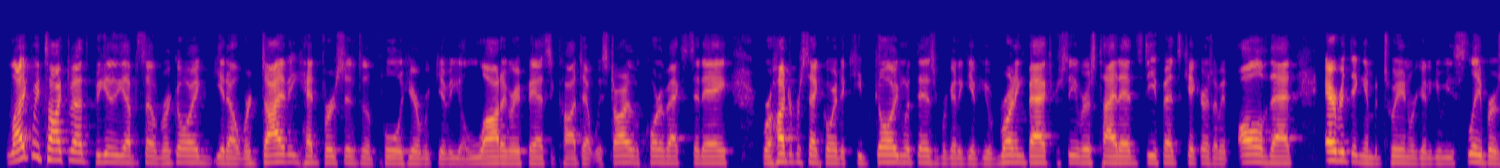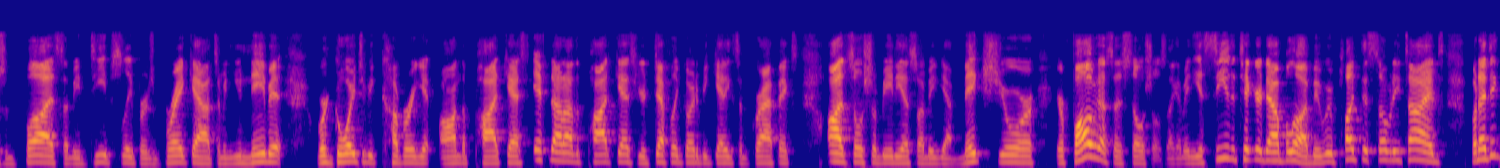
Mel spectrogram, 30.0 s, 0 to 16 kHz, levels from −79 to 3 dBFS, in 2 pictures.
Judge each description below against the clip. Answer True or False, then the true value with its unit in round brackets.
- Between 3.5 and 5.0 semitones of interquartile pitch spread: False (2.8 semitones)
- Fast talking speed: True (275 wpm)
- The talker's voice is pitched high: False (140 Hz)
